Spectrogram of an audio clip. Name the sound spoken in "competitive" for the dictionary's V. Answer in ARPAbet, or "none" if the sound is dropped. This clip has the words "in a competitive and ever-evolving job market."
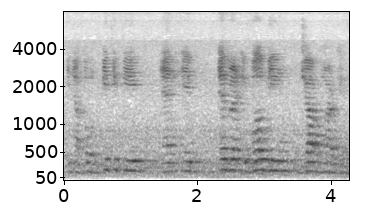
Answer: none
